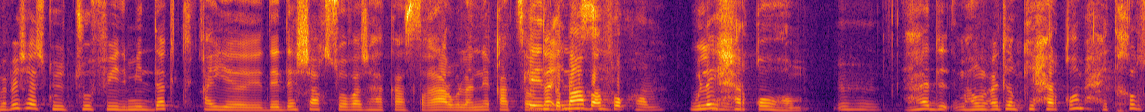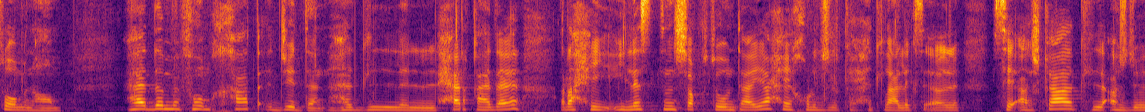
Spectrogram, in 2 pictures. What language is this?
Arabic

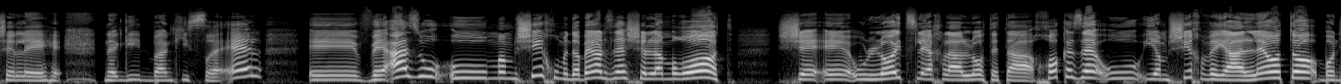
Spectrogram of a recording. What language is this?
Hebrew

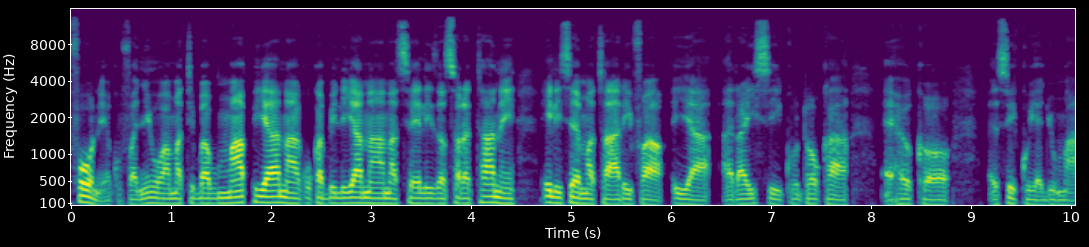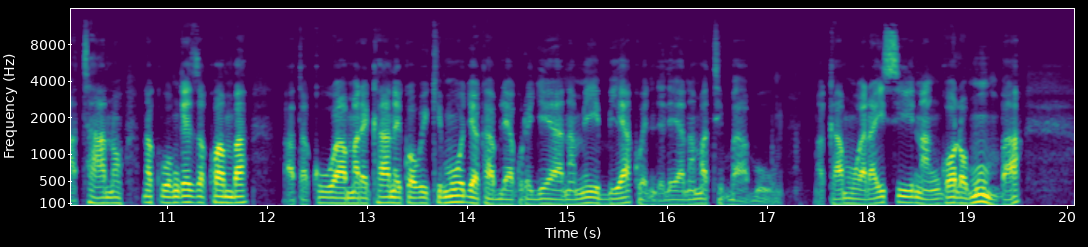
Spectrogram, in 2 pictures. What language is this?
Swahili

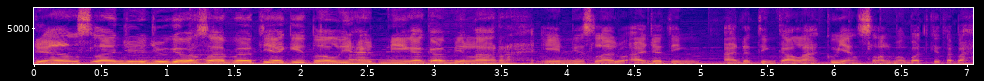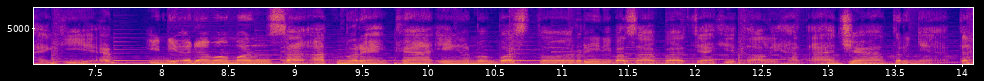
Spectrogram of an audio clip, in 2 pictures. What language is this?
Indonesian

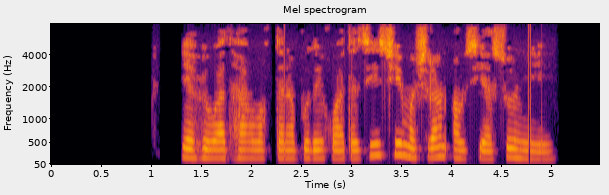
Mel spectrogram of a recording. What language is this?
Pashto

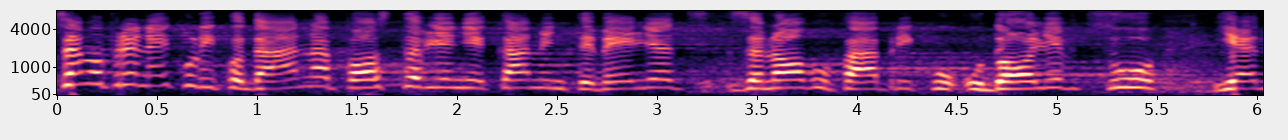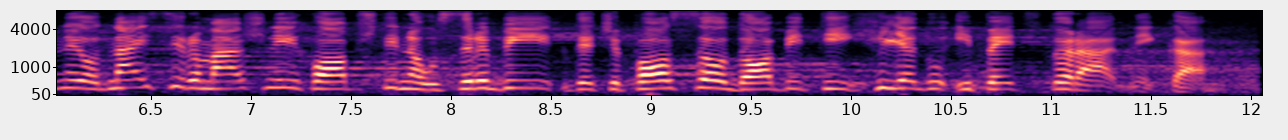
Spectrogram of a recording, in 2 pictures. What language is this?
Serbian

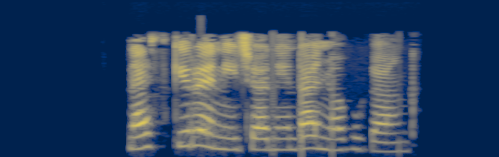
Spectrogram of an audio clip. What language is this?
Taita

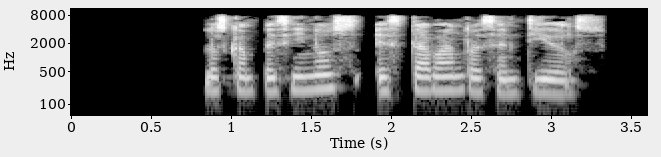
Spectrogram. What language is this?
Spanish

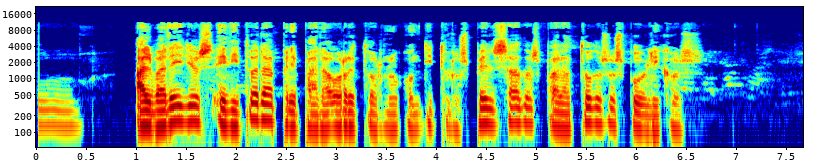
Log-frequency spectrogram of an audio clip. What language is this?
Galician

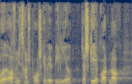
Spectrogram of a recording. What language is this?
Danish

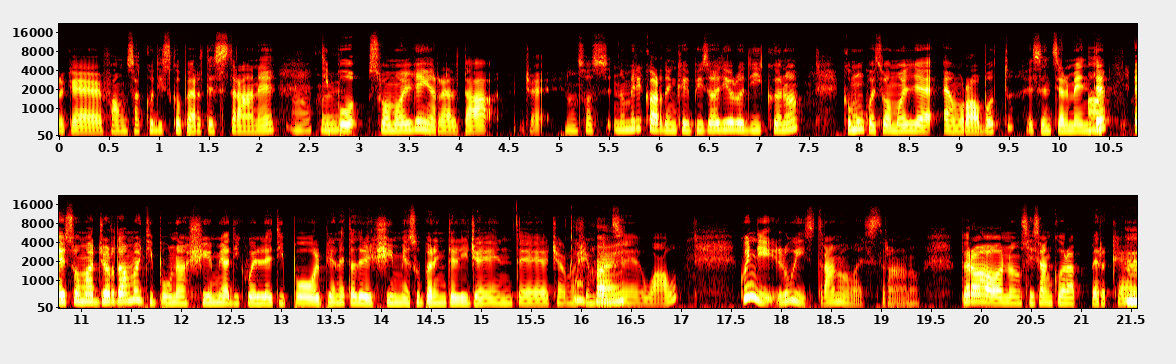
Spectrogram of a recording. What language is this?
Italian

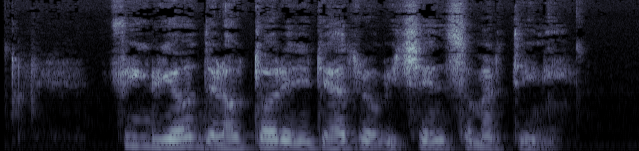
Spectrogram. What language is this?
Italian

